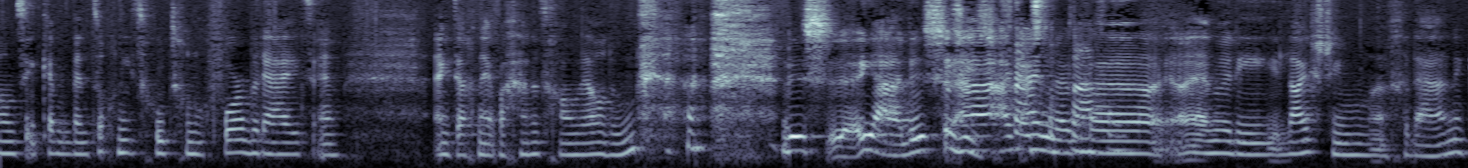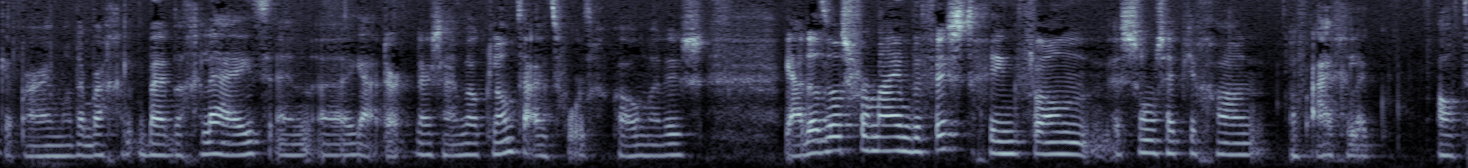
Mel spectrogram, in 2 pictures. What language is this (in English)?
Dutch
